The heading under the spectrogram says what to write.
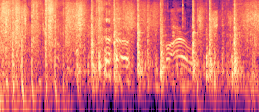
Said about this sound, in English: Fireworks.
